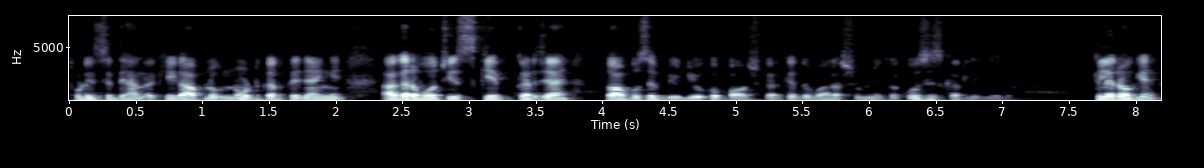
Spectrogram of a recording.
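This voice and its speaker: An Indian-accented man gives an English grammar lesson. His voice sits somewhat high. He explains step by step and keeps checking whether the students have understood. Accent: Indian Hindi-speaking. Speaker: English teacher. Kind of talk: classroom-style grammar lesson.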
